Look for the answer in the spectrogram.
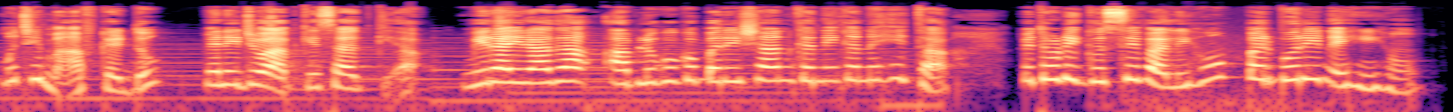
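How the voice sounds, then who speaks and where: A woman's voice: very high voice, expressive, a little fast, faint music behind. A woman voicing a wealthy, hot-tempered but kind lady employer in a cartoon story, earnest and apologetic.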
